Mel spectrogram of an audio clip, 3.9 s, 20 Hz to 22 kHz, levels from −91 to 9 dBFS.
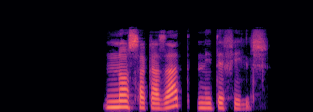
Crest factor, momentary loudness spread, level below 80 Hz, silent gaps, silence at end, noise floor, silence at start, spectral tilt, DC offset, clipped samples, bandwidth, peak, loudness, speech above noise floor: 22 dB; 13 LU; -66 dBFS; 2.28-2.46 s; 0.6 s; under -90 dBFS; 1.3 s; -4.5 dB/octave; under 0.1%; under 0.1%; 7.8 kHz; -2 dBFS; -21 LUFS; over 69 dB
